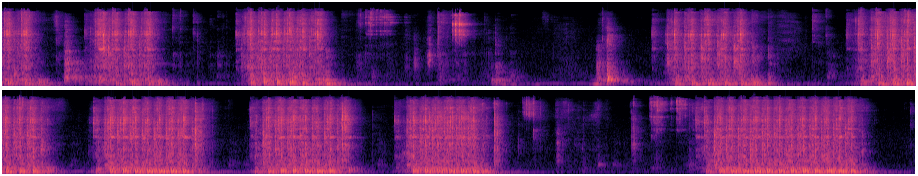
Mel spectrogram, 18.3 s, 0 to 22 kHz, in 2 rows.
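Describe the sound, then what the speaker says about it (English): A sewing machine stitches two handbag lining pieces together in a series of close, steady mechanical whirring bursts separated by short pauses. "So I'm just sewing the 2 lining pieces there."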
